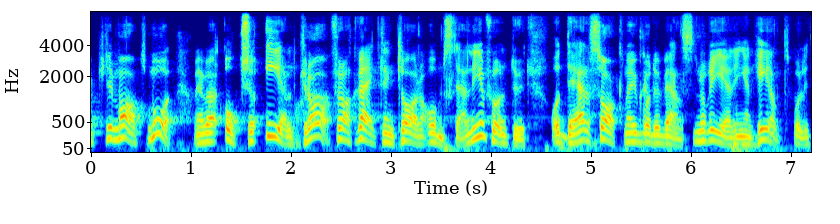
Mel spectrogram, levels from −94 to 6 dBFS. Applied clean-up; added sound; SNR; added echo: neural mask model DeepFilterNet 3.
